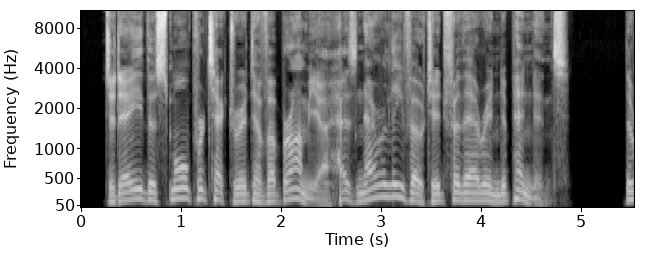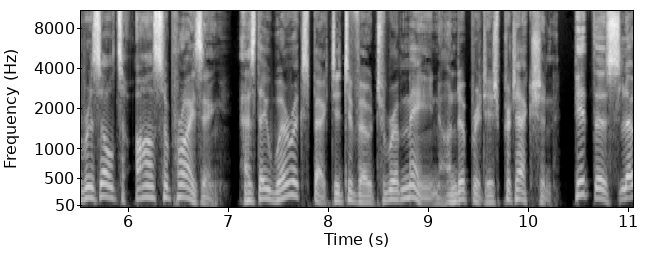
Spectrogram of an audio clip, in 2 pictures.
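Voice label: English male; lektoring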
